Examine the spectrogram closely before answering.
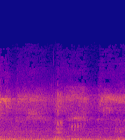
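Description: A monkey calls out with a short, harsh cry.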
